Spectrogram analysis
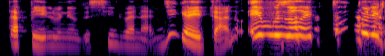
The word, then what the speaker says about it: Gaetano: Di Gaetano avec la musique qui va avec, à l'italienne.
